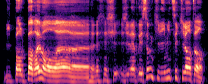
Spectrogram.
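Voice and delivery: normal talking voice

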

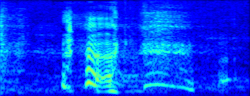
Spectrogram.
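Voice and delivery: a real high burst of laughter. Real, not acted. Pastor laughs at himself in front of the congregation, amused. Laughs after his cheer.

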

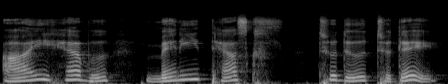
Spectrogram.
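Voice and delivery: I have many tasks to do today read very slowly; teacher reading the sentence slowly for students to repeat; very slow model reading. Shown as a demonstration. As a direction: stretch every word for learners to repeat. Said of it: "제가 역시 천천히 세 번씩 읽어드리고요".

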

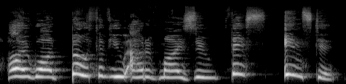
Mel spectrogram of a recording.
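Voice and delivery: high, very loud command; bellowing. Acted. Zoo owner throwing both out, bellowing. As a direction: order them out furiously. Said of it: "bellowed Sir Basil".

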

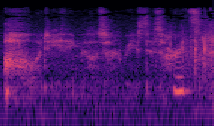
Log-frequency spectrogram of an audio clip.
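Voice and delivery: hushed, excited whisper. Retold or imitated. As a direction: whisper it like spotting a secret treasure. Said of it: "I was like".

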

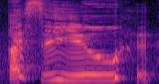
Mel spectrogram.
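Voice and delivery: high slow creepy tease; drawn out spooky I see you. Pretend. Creepy playful voice.

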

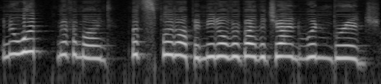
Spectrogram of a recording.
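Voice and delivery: high-pitched woman's voice; high female voice. Acted. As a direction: play her high and light. Elena voiced by same speaker.

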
